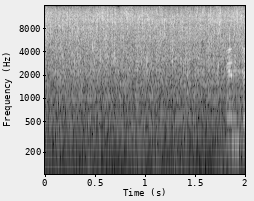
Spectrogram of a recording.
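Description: Chicken pieces cooking in oil and yogurt in a pot on the stove: a steady sizzling hiss.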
